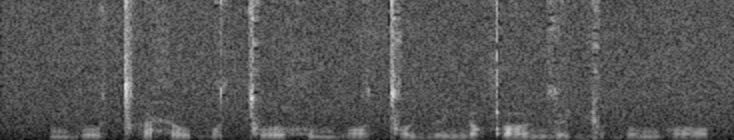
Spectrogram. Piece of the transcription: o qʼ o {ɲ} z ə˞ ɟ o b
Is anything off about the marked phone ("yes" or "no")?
yes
